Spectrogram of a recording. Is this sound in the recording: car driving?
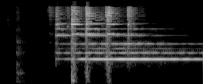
no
